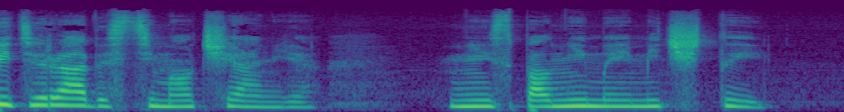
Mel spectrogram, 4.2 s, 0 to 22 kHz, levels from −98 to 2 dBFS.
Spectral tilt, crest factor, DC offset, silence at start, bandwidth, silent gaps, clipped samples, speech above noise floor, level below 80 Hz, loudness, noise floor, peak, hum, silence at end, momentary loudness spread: -3.5 dB/octave; 18 dB; under 0.1%; 0 s; 14.5 kHz; none; under 0.1%; 35 dB; -64 dBFS; -28 LUFS; -63 dBFS; -10 dBFS; none; 0.4 s; 13 LU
